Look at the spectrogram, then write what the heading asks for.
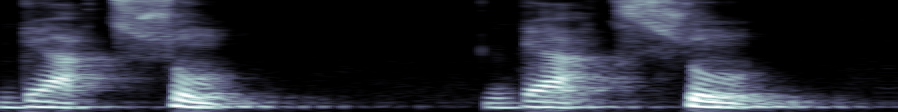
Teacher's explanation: Es como si de alguna manera detuviéramos el sonido de esa N nasalmente. De hecho, si intentas decir on tapándote la nariz, fíjate, suena O. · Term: sonido nasal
